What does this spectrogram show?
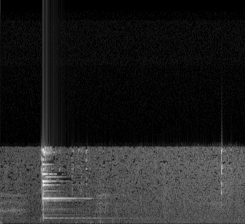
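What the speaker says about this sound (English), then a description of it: "And for our sister ringing the bell" A single bell struck once at a Workers Day of Mourning memorial roll call rings out clearly near the start and decays slowly over several seconds against a quiet room, with a faint tap later.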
